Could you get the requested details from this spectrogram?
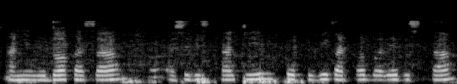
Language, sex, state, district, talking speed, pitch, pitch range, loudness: Konkani, female, Goa, North and South Goa, 145 wpm, 210 Hz, 200-215 Hz, -18 LUFS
